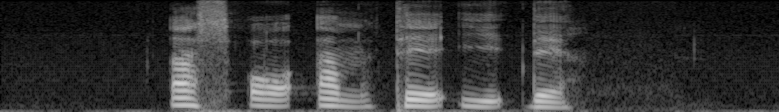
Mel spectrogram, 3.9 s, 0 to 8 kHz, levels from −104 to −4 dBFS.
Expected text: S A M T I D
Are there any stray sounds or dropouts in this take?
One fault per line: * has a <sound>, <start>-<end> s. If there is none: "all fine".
all fine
